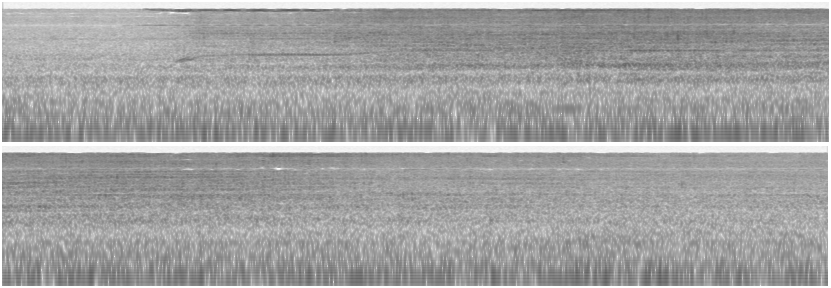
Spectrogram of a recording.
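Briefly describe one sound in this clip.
Water splashes and hisses behind a fast model boat.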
